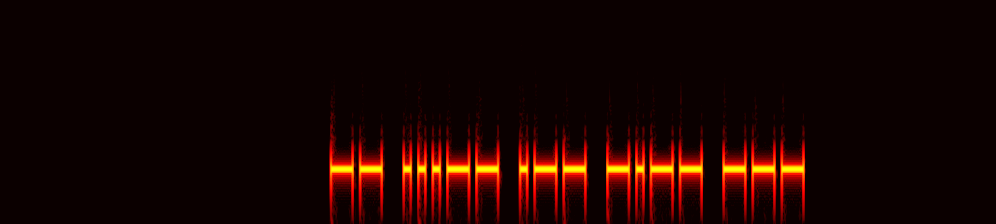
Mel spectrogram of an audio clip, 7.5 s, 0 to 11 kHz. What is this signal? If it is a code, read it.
Morse code, heard as a keyed tone, about 22 wpm, 700 Hz. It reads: M3WYO
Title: DXCC-100 Call Signs - 5 Characters - Repeated 3x - 22wpm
